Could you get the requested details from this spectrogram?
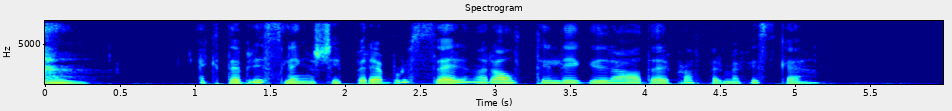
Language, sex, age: Norwegian, female, 39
